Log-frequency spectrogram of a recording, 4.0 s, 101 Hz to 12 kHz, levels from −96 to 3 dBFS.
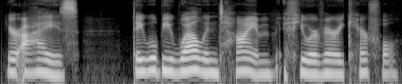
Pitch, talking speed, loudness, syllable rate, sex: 195 Hz, 180 wpm, -21 LUFS, 5.1 syllables/s, female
